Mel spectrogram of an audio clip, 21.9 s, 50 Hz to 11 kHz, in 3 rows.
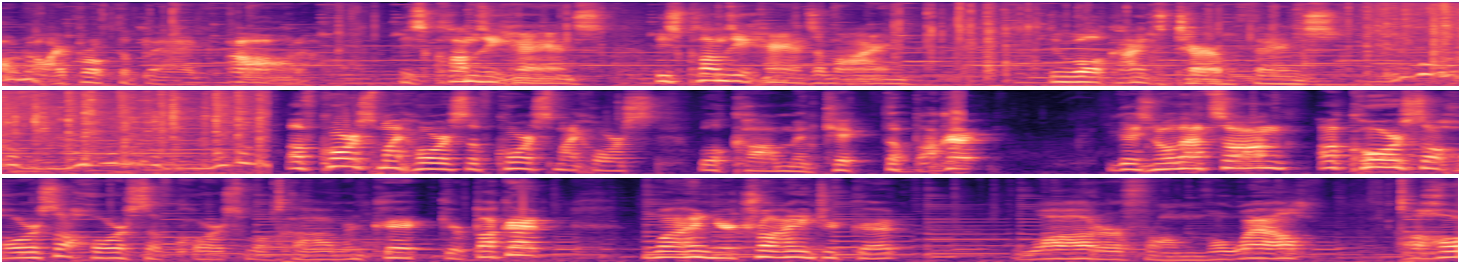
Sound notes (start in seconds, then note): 6.7 armor clattering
